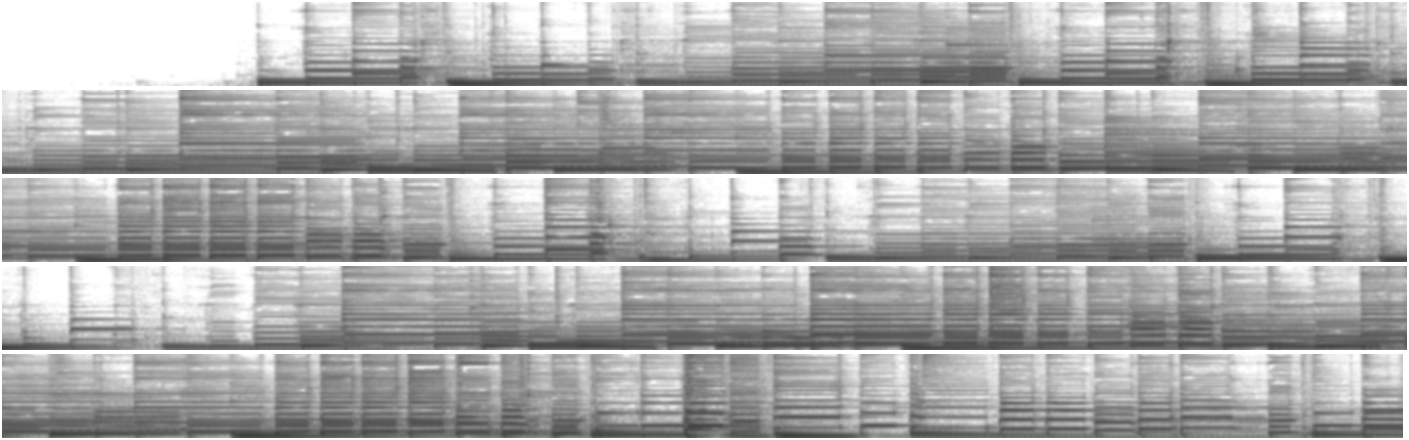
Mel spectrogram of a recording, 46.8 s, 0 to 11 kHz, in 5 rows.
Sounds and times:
Acoustic guitar: 0:01.0 - 0:46.8.

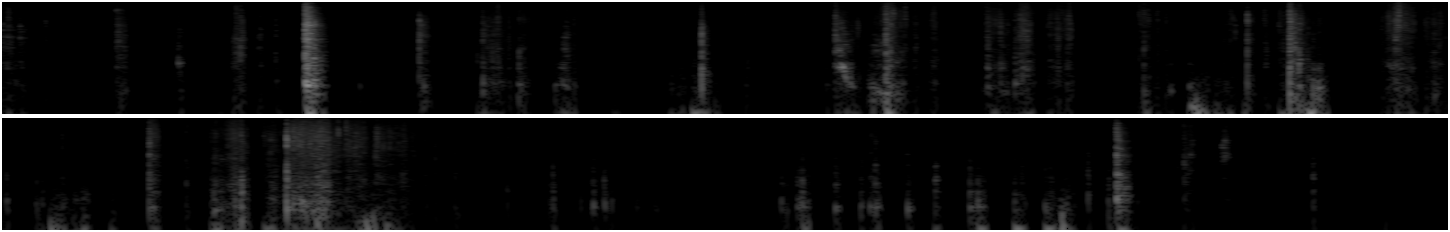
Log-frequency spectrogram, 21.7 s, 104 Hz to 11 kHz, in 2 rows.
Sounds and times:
Inside, small room: 0:00.0 - 0:21.6
Crumpling, crinkling: 0:06.3 - 0:11.0, 0:12.4 - 0:14.4.

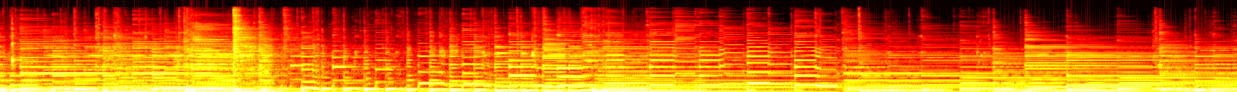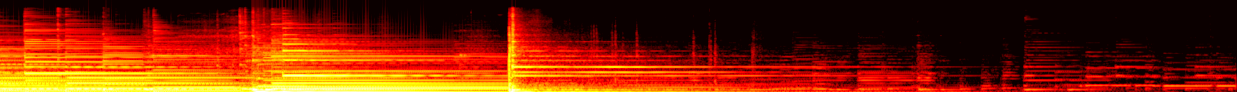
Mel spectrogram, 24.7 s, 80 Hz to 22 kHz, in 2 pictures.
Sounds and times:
Strum: 0:00.0 - 0:24.7.

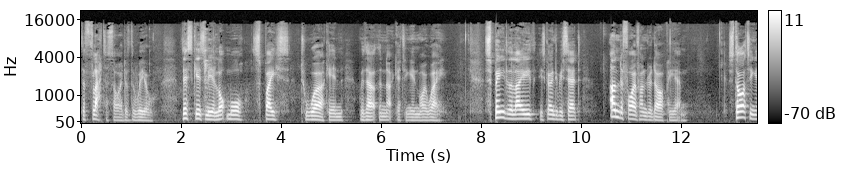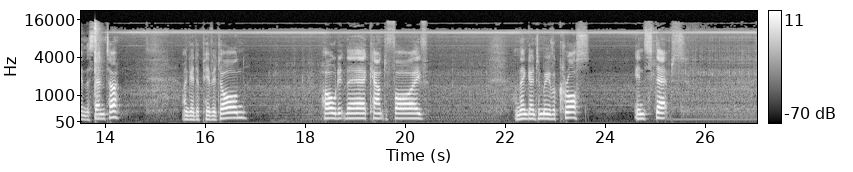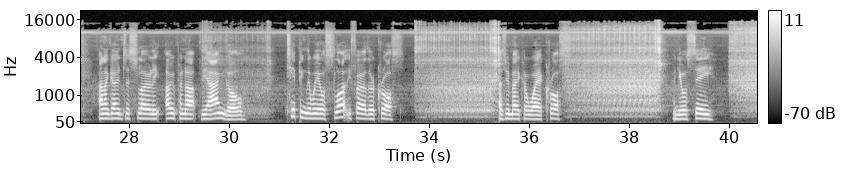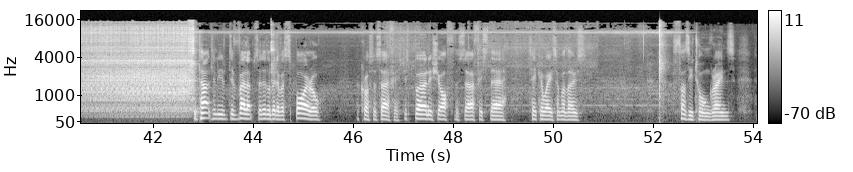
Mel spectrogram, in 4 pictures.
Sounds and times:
Speech: 0:00.0 - 0:07.3, 0:08.1 - 0:10.0, 0:10.6 - 0:12.2, 0:13.0 - 0:14.4, 0:15.6 - 0:16.9, 0:18.3 - 0:20.5, 0:22.2 - 0:23.7, 0:24.6 - 0:25.6, 0:27.4 - 0:30.4, 0:31.2 - 0:33.5, 0:35.4 - 0:36.8, 0:38.9 - 0:39.8, 0:42.8 - 0:45.4, 0:46.1 - 0:50.7, 0:52.4 - 0:54.0.

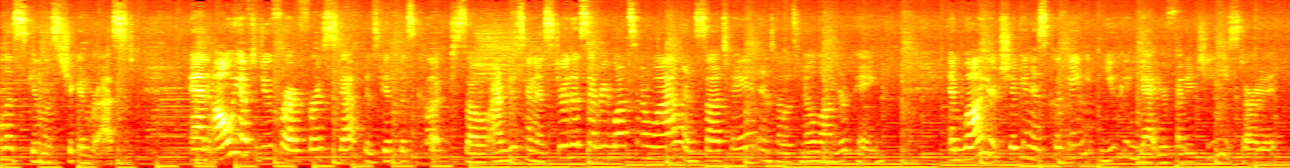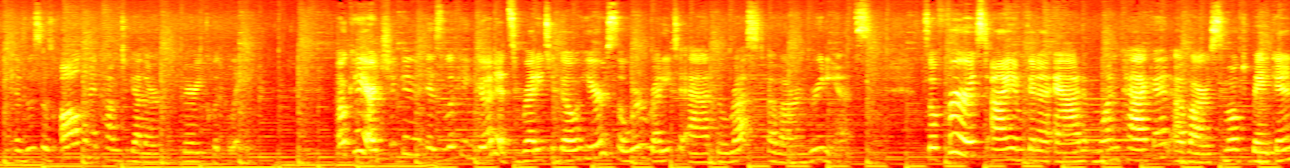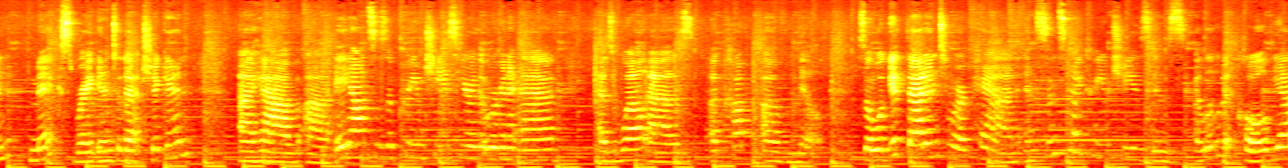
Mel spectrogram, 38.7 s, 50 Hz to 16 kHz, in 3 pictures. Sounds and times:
Speech: 0:00.0 - 0:08.9, 0:09.5 - 0:15.4, 0:16.3 - 0:21.6, 0:22.2 - 0:38.6
Music: 0:00.0 - 0:38.6.

